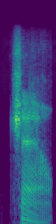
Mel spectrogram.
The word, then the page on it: chow: American English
